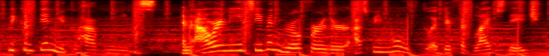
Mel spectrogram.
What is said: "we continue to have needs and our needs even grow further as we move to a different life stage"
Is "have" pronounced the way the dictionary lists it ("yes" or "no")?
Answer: yes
